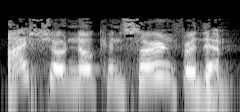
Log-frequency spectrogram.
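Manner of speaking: "concern" hit high and loud; preached verse. Acted. Preacher declaring God's judgment high and loud. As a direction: proclaim "I showed no concern for them" high and loud.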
